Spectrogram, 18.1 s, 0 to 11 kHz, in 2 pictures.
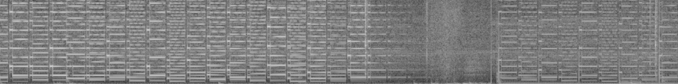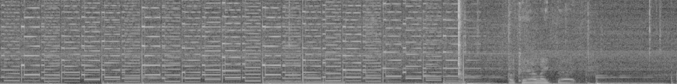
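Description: Chip-tune synth lead run through an arpeggiator on a held G minor chord, stepping quickly through the chord's notes. About six seconds in, a deep 808 bass comes in underneath as the beat plays.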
